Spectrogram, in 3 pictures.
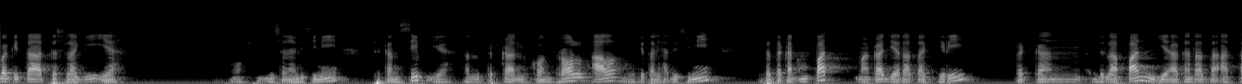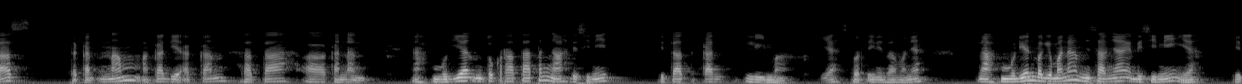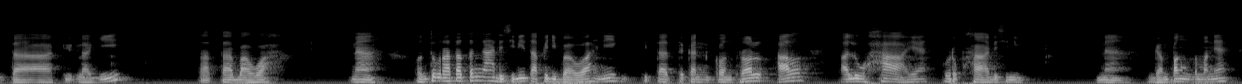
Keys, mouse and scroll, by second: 0.5 click, 0.9 click, 2.6-3.3 drag, 3.9 shift+click, 8.5 ctrl+alt+KP_4, 11.4 ctrl+alt+KP_8, 13.8 ctrl+alt+KP_6, 20.4 ctrl+alt+KP_5, 22.5-22.9 drag, 23.5 click, 24.0-25.6 ctrl+drag, 25.8 shift+drag, 28.2 ctrl+alt+2, 35.1 ctrl+alt+h, 36.4 drag, 36.9 click.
